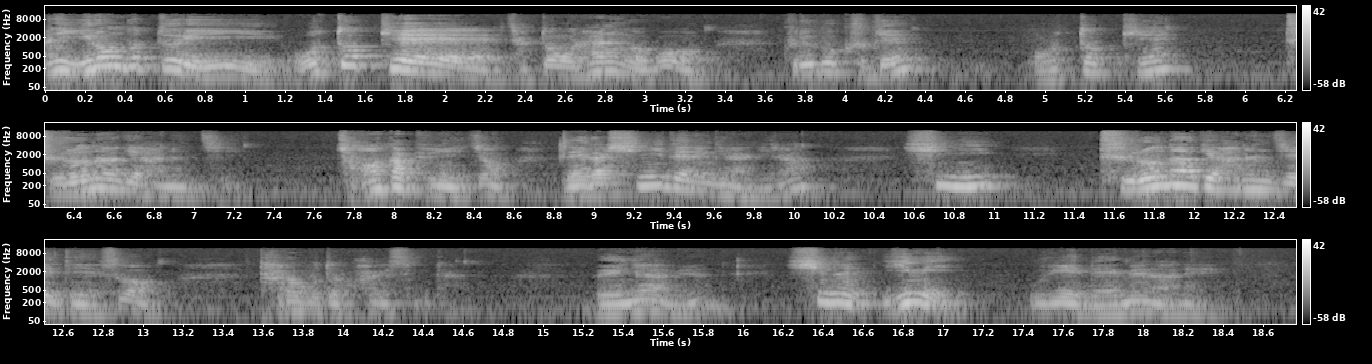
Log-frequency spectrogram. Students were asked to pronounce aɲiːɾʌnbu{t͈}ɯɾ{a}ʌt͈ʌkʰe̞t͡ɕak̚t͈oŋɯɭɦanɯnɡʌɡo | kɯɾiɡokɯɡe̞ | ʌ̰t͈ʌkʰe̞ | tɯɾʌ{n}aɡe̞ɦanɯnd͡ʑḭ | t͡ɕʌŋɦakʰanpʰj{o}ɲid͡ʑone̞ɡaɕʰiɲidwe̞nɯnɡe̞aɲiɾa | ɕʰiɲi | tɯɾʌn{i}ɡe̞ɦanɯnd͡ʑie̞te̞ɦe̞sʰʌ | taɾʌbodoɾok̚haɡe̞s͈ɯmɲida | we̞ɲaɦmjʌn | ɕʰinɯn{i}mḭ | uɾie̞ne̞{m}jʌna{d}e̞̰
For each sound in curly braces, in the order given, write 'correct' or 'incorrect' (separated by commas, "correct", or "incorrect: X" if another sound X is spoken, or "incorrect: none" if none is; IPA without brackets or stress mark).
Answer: correct, incorrect: i, correct, correct, incorrect: a, correct, correct, incorrect: n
